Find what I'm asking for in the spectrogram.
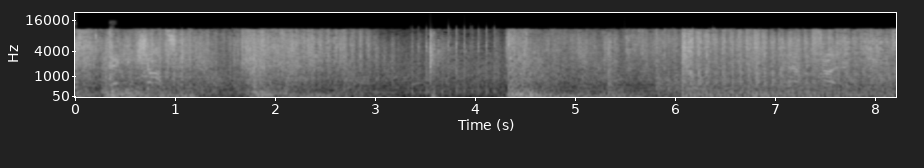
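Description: Rapid, loud automatic gunfire and bursts of shots in Call of Duty: Warzone, continuous and dense across the whole stretch, with brief game voice lines mixed in.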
